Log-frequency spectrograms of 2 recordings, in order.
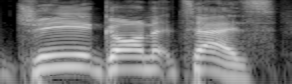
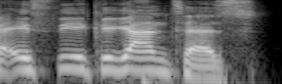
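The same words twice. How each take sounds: First: Proud Spanish "Gigantes". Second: Slow, firm "Gigantes" with a hard k start; patient correction, "it's the Gigantes"; insisting Gigantes. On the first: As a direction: say "Gigantes" the Spanish way, hee-GAHN-tes. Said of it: "That's what I call them". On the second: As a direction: lean on "Gigantes" to prove the point. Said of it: "I'm telling you". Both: Shown as a demonstration.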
